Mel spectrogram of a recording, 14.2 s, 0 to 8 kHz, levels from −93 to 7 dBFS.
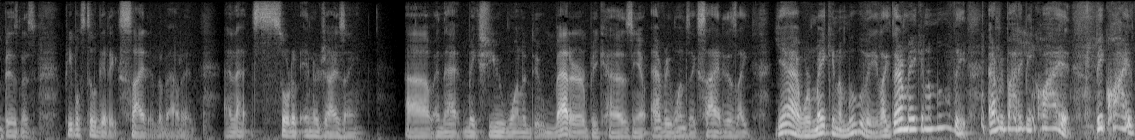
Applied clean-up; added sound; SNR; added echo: none; none; none; none.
